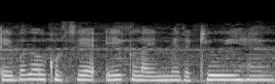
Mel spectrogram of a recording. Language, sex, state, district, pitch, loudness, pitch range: Hindi, female, Bihar, Kishanganj, 210 Hz, -13 LUFS, 200-215 Hz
